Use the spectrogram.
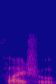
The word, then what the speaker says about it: Fischl: to be Zhongling and Fischl. Or Fischl, if that's how they say it in English. Oh yeah. I mean, I think the proper German way would probably be more of Fischl, but yeah.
